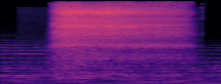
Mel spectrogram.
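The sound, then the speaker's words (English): A big inhale through the nose during a breathwork exercise, heard as one steady, airy hiss of drawn breath lasting about a second and a half, alone and fairly loud. “we're going to take a big inhale in through the nose and hold the breath at the top.”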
